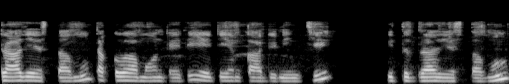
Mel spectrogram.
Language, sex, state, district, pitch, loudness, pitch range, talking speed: Telugu, male, Andhra Pradesh, Anantapur, 175 Hz, -17 LUFS, 160-185 Hz, 140 wpm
